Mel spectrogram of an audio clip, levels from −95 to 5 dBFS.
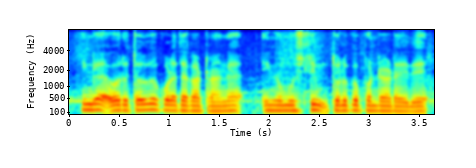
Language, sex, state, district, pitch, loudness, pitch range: Tamil, female, Tamil Nadu, Nilgiris, 135 Hz, -14 LUFS, 130-140 Hz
